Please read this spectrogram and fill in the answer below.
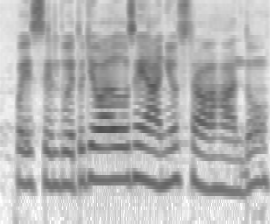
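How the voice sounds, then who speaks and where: Woman with a normal speaking voice, medium pitch and fairly even intonation, in a dry sound with no echo. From Colombia. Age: 20s. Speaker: singer. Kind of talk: interview. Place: street. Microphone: handheld.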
